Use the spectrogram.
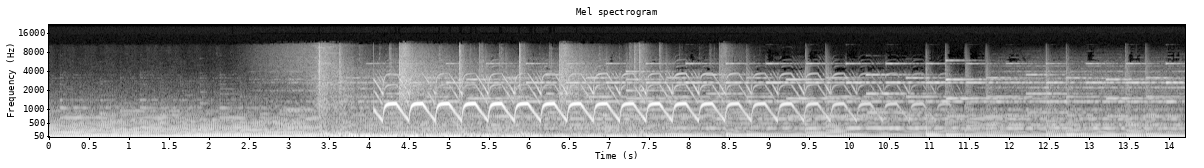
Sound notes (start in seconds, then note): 4.0 ambulance siren; 8.5 ominous Music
